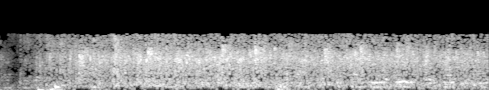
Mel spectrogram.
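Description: Audience applauding, building up within the first second and then going on steadily.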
